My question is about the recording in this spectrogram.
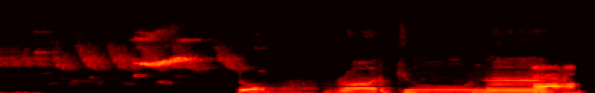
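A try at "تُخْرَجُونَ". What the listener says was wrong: Ho-nya balikin dulu ke asal mulutnya. Jadi nggak jadi ho-nya nggak jadi lemah. Tukhrajuna.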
